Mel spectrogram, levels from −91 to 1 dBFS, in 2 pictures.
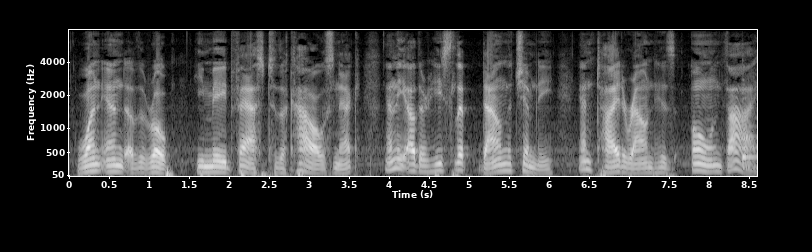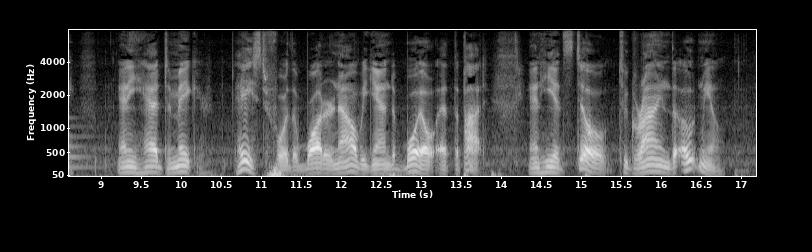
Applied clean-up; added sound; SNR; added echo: none; Bowed string instrument; 13 dB; none.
